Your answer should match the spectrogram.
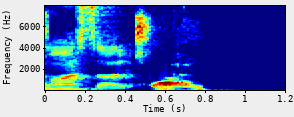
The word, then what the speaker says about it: Marçal: And speaking of Marcal, is that how you pronounce his name? Marçal? Marçal. Marçal, Yes. Yeah, Yeah. Marçal.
